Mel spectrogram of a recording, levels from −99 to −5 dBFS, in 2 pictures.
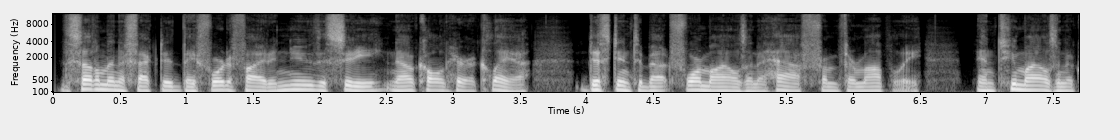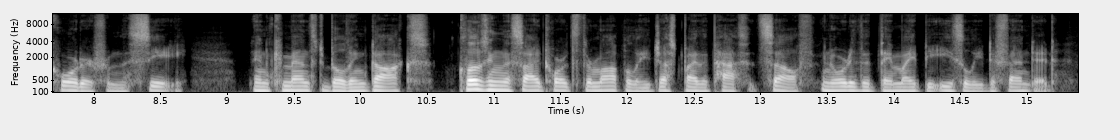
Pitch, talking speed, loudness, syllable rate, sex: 130 Hz, 200 wpm, -22 LUFS, 6.2 syllables/s, male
